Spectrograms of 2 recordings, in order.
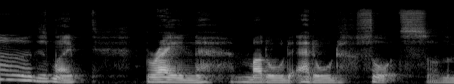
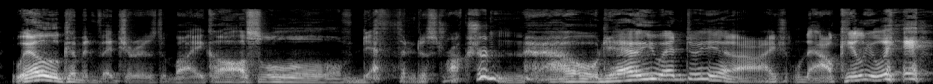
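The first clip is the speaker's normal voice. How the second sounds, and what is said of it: Evil villain voice, cold-roughened. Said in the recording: “I have a cold ... while I cough and wheeze through my day ... that's a really good voice I've got right now for evil”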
